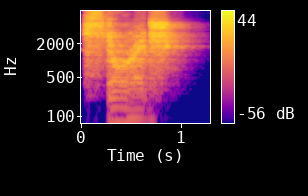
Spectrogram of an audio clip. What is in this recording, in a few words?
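"storage", synthesized voice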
